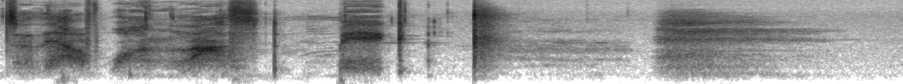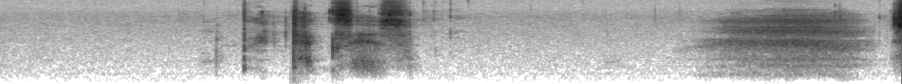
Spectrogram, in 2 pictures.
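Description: A young woman whispers softly and very close to a microphone.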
